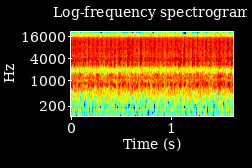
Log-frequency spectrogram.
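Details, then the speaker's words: 1973 Pontiac LeMans idling after first start, dirty but full oil, oil light out, no coolant: fast light metallic rattle from the loose, wobbly front water pump pulley; engine itself not knocking, smooth. "Yeah, the noise is from the front pulley of the water pump that is loose. So, the engine is not knocking at all. Nice and smooth."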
